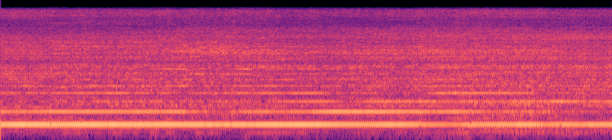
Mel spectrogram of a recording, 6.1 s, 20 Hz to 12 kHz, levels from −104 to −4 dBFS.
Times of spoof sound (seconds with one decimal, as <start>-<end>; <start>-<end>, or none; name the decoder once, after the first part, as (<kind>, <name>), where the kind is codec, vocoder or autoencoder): 0.0-0.5 (codec, SNAC); 4.2-4.7; 5.6-6.1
